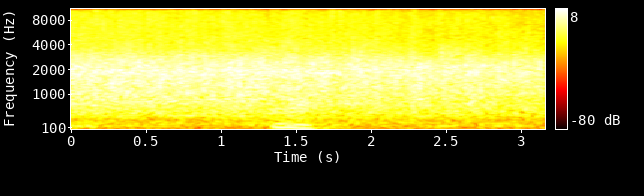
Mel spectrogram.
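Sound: audience clapping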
